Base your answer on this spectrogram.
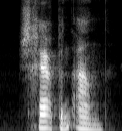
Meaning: inflection of aanscherpen: 1. plural present indicative 2. plural present subjunctive
- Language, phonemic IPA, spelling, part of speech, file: Dutch, /ˈsxɛrpə(n) ˈan/, scherpen aan, verb, Nl-scherpen aan.ogg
